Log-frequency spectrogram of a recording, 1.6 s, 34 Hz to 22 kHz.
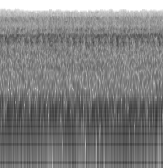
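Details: Toyota 1UZ-FE V8 swapped into a Hiace van, built about 2005, idling after wiring repair with no tune changes (previously chuffy out the exhaust): deep, even burble, steady low hum, no misses or chuff; normal healthy idle.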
